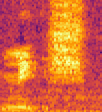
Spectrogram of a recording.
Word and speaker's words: niche: your business niche, or some people pronounce it niche or niche, however you want to pronounce it, but I pronounce it niche.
